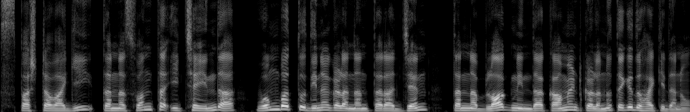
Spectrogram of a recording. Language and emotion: Kannada, neutral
